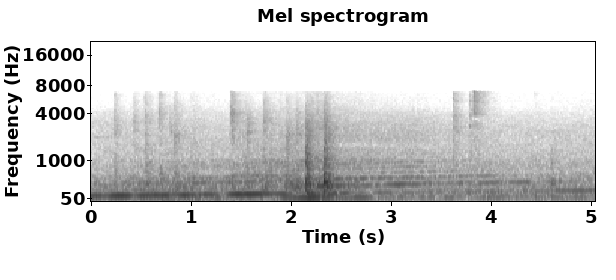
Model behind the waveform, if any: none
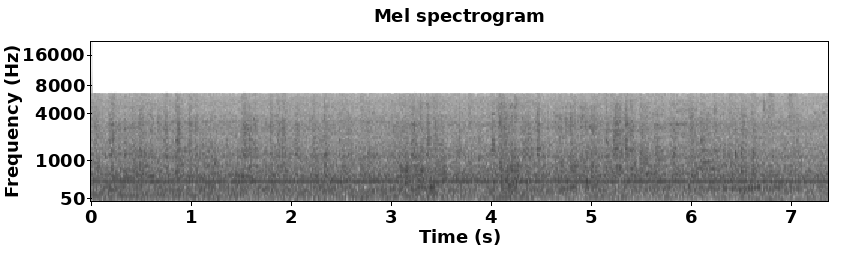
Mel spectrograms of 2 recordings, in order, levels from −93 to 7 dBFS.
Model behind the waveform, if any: none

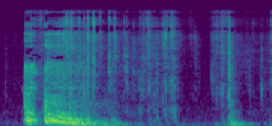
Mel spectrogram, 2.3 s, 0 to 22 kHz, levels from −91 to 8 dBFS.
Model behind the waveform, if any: none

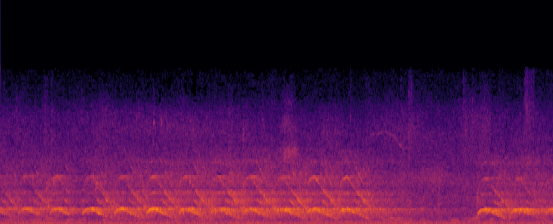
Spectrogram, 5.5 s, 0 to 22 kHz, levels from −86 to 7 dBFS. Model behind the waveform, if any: none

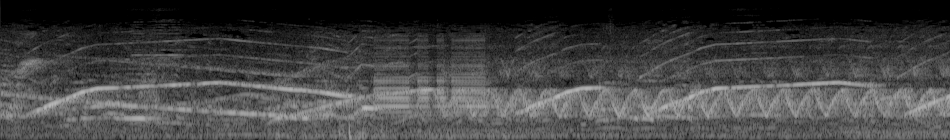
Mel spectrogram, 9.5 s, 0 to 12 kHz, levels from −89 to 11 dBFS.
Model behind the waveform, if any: none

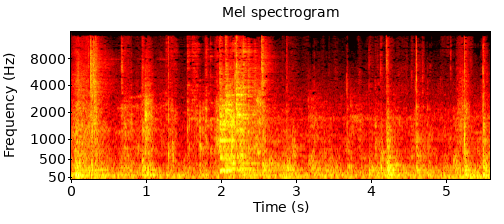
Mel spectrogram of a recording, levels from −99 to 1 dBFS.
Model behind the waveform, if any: none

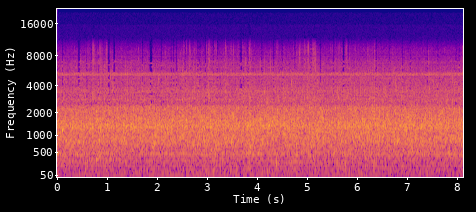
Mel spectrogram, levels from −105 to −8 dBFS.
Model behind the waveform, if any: none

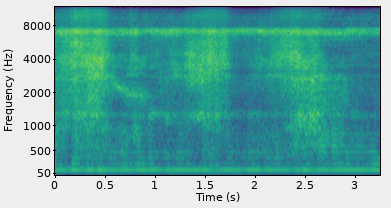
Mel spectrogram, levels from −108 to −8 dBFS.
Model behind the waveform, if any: codec, SNAC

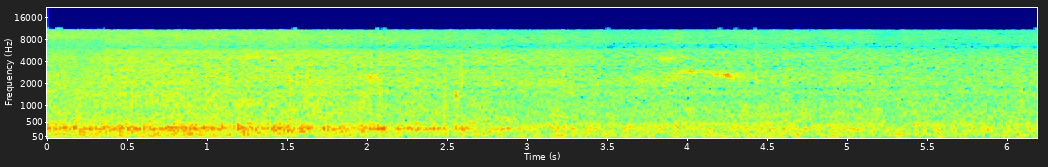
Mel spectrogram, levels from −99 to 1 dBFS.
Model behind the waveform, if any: autoencoder, DAC-VAE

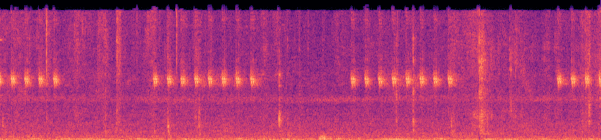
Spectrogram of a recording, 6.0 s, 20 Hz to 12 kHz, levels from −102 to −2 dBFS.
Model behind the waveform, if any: none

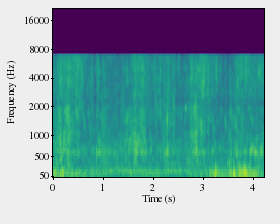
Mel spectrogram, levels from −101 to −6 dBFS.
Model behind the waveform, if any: vocoder, Vocos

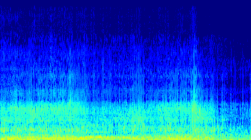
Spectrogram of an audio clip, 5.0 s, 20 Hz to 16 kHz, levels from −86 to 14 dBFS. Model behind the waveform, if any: vocoder, BigVGAN v2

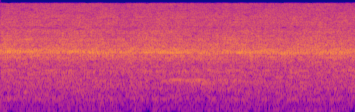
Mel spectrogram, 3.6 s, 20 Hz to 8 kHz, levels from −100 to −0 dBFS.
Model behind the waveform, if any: none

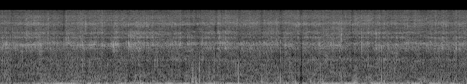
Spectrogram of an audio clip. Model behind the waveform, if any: codec, SNAC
